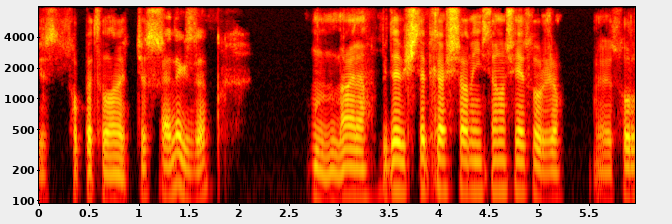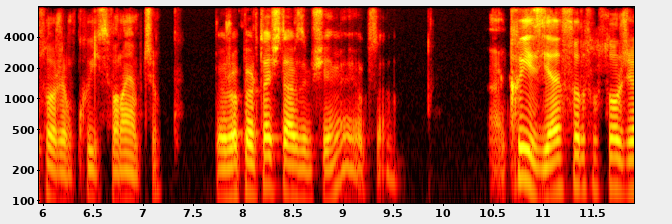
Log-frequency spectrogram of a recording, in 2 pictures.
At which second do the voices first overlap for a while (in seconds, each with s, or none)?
none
